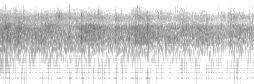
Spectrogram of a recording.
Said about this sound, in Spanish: ¿Le das un aplauso al Señor? Dale el aplauso al Señor.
